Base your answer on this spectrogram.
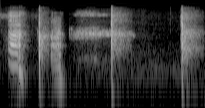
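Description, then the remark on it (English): A few sharp, isolated hand claps spaced unevenly over two seconds, with a brief high whistling tone and some murmured vocal sound between them. “You done clapping now?”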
